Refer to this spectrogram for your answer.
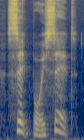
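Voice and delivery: begging the dog in fear; choking panic. A narrator's reading. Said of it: "his voice choking with panic".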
